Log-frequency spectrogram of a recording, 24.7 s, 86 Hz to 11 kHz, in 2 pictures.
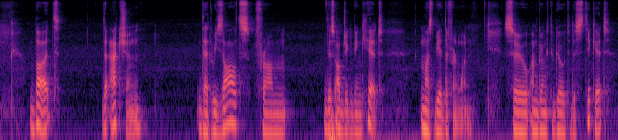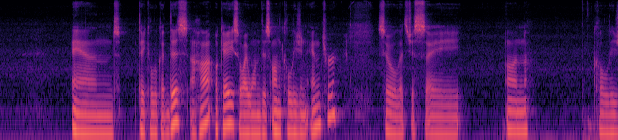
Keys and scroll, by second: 23.2-24.7 typing.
